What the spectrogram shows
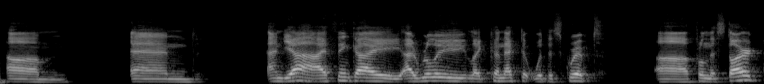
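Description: A young man from Argentina talking casually in a group discussion, halting with lots of fillers and restarts. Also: fairly high pitch, a bit bright. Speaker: actor in a script reading.

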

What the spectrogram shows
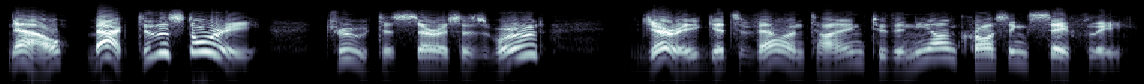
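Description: Man as a mocking, animated disembodied narrator. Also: a little high, unhurried, dry recording, highs cut off, heavily acted. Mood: wry, mocking. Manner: playful, mocking storyteller. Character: teasing disembodied narrator voice, gleeful and judging. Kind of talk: theatrical scripted narration.

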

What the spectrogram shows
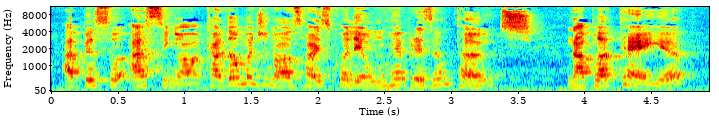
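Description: Brief: female podcast co-host, playful and teasing, a bit high, recorded live in a roomy space with an audience. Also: a bit bright, a little hiss or hum. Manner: explains game rules, playful and teasing. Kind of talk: casual live podcast chat.

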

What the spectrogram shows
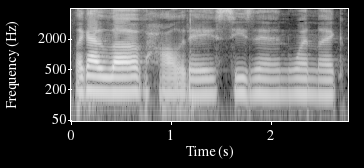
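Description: A woman's voice: fairly low pitch, monotone, measured pace, vocal fry, warm tone, clean tone. A woman chatting casually as a podcast co-host, opinionated and teasing. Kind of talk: casual chat.

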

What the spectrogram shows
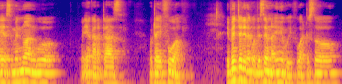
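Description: A man with a Kenyan accent hosting a podcast in casual, slangy chat, often repeating words. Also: on the low side. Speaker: podcast and radio host. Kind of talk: casual chat mixing English and Swahili slang. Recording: roomy echo.

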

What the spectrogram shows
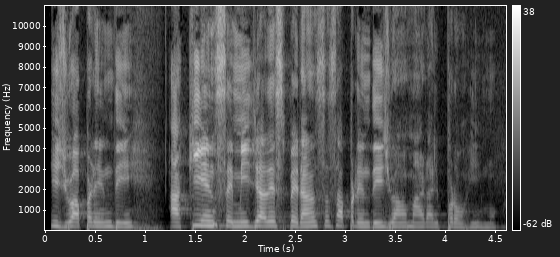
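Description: A woman's voice: mid-range voice, fairly even intonation, normal speed, a bit bright. A middle-aged woman giving a church testimony to a congregation, in an impassioned, preacher-like cadence with repeated phrases. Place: church service.

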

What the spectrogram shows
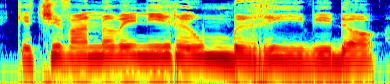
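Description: Thoughtful mid-pitched speaker discussing poetry. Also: steady tone, normal speed, a little mellow, clean tone, no room sound. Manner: thoughtful, searching for words with fillers. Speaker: co-host leading a poetry discussion. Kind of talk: casual literary discussion and poetry reading.

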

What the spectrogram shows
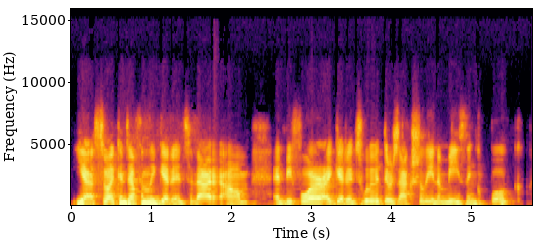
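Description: A woman relationship coach explaining ideas in a relaxed interview, with plenty of fillers and restarts. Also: mid-range voice, brisk, lo-fi sound, a little hiss or hum.

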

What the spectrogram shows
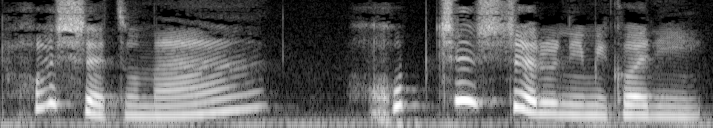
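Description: Woman narrator voicing a brazen, irritable middle-aged street woman; sharp mocking comebacks. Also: fairly high pitch, big pitch swings. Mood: irritated.

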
